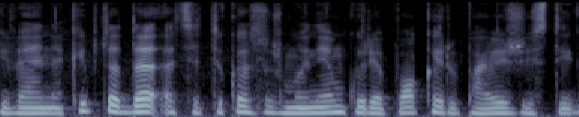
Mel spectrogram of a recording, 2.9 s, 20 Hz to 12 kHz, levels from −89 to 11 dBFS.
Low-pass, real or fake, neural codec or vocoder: 10.8 kHz; real; none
